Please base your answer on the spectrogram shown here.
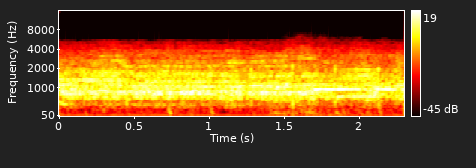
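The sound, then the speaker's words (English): A studio audience cheers and whoops while voting on the winner of a mock fight. The crowd noise is loud and sustained, with some talk mixed in. “We are now go to the studio audience that and declare a winner. Who believes that The Undertaker won this fight?”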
